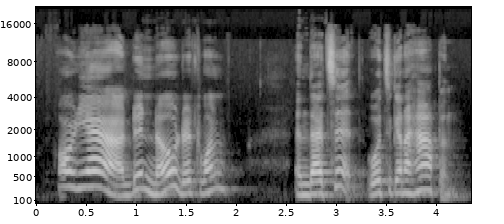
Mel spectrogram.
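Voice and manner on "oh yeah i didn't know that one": put-on accent drifting into Indian accent. Acting out a driver asked about a gun at the Canadian border, accidental Indian-sounding accent. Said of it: "That sounded more like an Indian accent".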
